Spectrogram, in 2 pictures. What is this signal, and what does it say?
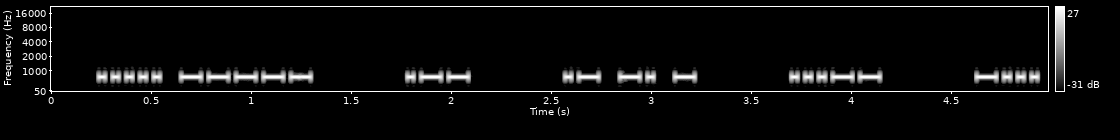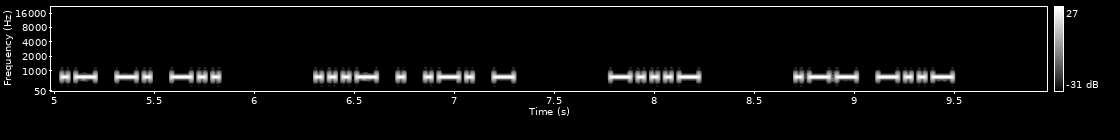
Morse code, heard as a keyed tone, about 35 wpm, 700 Hz. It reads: 50 W ANT 3 BAND VERT <BT> WX
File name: UK MASTER QSOs TRAINING / 35WPM / UK MASTER QSOs 0012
